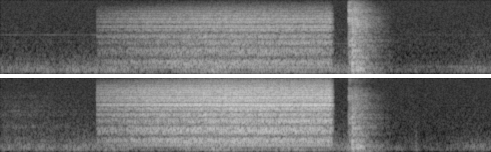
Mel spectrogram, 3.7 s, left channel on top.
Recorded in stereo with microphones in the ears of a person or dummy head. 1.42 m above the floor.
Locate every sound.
0.7 s a hair dryer: 45° right (ahead or behind)
2.6 s a door slam: 35° left (ahead or behind)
